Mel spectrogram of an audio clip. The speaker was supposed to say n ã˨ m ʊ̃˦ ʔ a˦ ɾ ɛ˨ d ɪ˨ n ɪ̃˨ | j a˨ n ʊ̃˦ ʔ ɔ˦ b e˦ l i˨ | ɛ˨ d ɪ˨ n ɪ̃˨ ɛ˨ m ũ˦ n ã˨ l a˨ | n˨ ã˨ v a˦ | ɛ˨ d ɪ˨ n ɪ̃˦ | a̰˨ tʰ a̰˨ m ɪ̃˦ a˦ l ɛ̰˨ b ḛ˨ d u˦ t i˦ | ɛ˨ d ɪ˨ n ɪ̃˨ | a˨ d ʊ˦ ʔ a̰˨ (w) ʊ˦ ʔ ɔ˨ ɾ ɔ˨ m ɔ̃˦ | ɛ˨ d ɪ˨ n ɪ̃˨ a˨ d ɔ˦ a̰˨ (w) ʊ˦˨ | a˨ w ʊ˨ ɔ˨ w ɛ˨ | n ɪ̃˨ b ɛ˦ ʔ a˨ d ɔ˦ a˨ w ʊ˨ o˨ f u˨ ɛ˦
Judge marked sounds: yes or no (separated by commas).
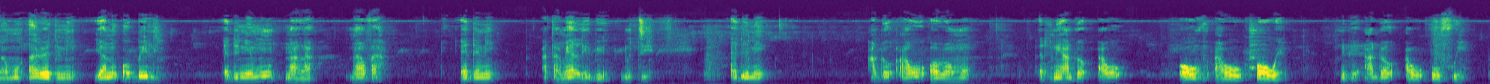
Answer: yes, yes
